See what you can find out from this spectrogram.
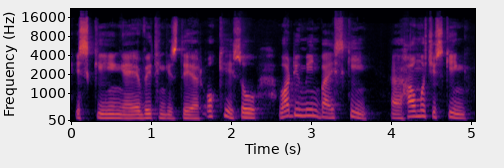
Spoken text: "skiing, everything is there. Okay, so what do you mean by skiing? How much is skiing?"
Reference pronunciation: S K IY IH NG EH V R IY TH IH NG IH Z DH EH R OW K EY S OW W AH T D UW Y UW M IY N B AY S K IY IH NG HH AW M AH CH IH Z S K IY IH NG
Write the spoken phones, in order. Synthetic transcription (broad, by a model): S K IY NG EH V R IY T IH NG IH Z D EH R OW K EY S OW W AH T D UW Y UW M IY N B AY S K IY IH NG HH AW M AH CH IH S K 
